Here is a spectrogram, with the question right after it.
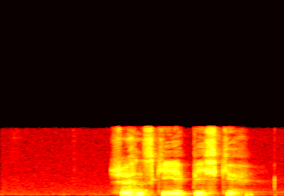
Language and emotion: Russian, neutral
